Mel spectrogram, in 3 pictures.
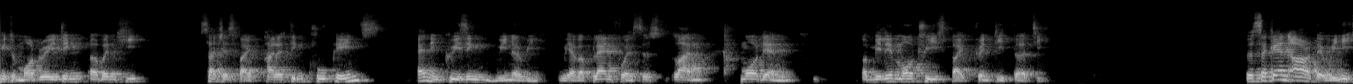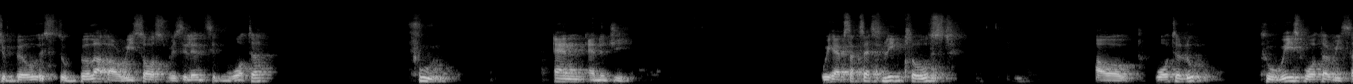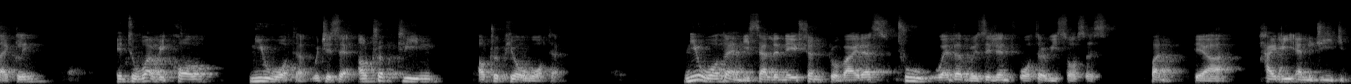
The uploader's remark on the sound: This public talk – jointly organised by Doha Forum and Middle East Institute, NUS – was conducted online via Zoom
